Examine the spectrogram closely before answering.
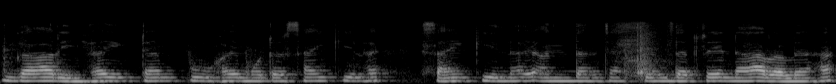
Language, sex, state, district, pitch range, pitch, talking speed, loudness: Maithili, male, Bihar, Samastipur, 155-165 Hz, 160 Hz, 115 wpm, -33 LUFS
